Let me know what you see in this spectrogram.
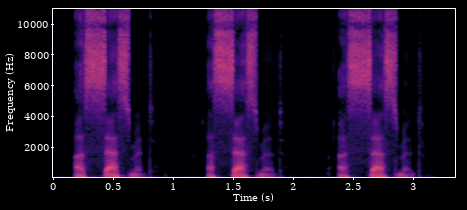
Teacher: The stress is on the second syllable cess. And the last part is weak again. Another schwah. So the rhythm is, you guessed it, du du duh.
